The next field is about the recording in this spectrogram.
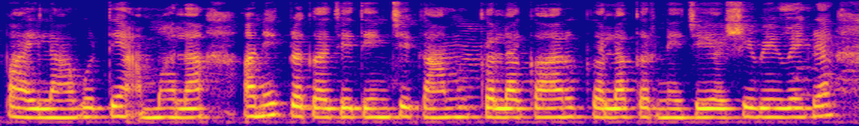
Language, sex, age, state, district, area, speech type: Marathi, female, 18-30, Maharashtra, Ahmednagar, rural, spontaneous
